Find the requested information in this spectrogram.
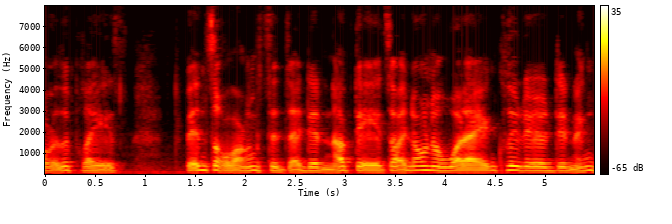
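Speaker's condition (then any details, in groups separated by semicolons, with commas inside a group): ALS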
